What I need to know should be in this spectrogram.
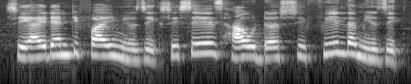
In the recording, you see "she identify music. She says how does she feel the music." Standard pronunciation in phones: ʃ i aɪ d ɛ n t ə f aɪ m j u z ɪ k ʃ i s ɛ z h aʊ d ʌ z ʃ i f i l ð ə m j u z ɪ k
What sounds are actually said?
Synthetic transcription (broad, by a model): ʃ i aɪ d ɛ n t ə p aɪ m j u z ɪ k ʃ i s ɛ z h aʊ d ʌ z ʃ i p i l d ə m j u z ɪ k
